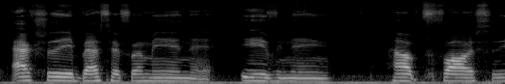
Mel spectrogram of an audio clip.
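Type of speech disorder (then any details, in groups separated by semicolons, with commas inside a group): Bulbar dysarthria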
